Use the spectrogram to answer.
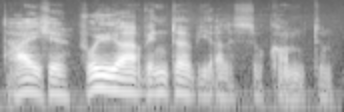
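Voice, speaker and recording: A man's voice: low voice, animated, gravelly, a little mellow, husky, no room sound, exaggerated voice. A man playing a humble, pious old gardener in a German radio drama, speaking reflectively and with deference to his superior. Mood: pensive, devout. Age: older. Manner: reflective, deferential, unhurried phrasing.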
